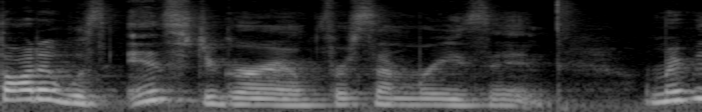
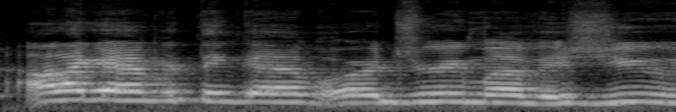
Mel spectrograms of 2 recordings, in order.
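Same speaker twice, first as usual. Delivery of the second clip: higher, loud put-on swooning voice; mock lovesick fan; 3 semitones higher, 11 dB louder than usual. Reading his love text to Ruby in a hammy fan voice. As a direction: overact the desperate fan.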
